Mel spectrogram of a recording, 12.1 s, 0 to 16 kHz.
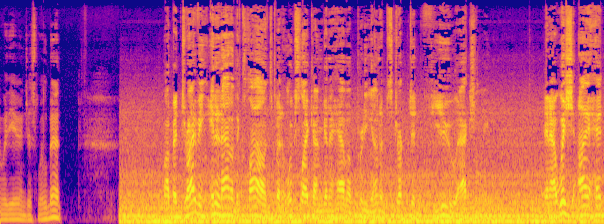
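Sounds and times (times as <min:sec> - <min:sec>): man speaking: 0:00.0 - 0:01.2, 0:03.3 - 0:09.8, 0:10.9 - 0:12.0
car engine and road noise: 0:02.0 - 0:12.0.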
